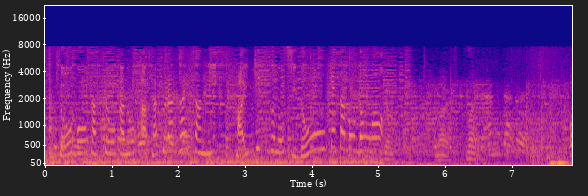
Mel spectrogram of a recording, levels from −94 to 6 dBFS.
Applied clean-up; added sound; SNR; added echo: none; Sliding door; 5 dB; none.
